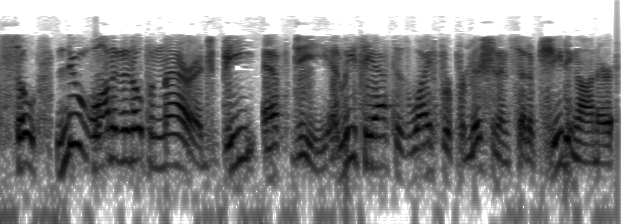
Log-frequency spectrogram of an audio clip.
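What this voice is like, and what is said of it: Rush Limbaugh impression. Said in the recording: “can do my Limbaugh voice”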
